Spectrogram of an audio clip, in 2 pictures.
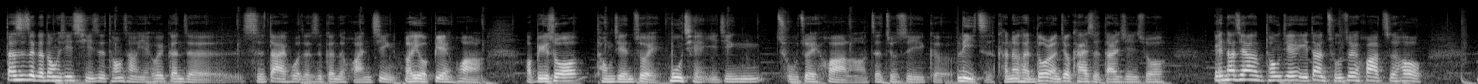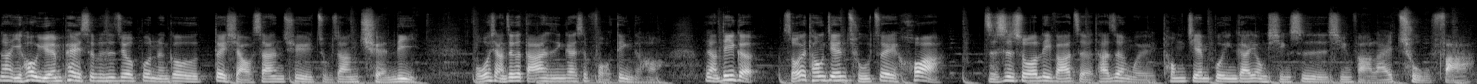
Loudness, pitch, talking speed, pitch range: -16 LUFS, 135 Hz, 290 characters per minute, 120-165 Hz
